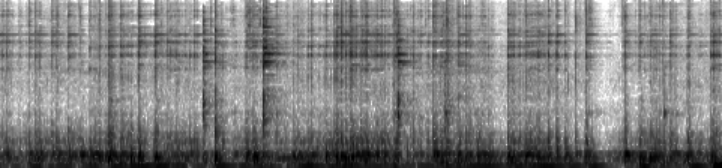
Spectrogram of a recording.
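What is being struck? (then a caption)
Brass mortar and pestle with coffee beans. A small hollow brass mortar held in the hand, filled with coffee beans, is struck and ground with a pestle against its metal interior. The result is a steady run of clinking, rattling knocks, some ringing briefly, over a low constant hum. Bright metallic chinks stand out between the grinding scrapes.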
